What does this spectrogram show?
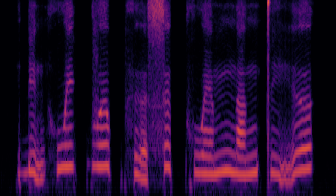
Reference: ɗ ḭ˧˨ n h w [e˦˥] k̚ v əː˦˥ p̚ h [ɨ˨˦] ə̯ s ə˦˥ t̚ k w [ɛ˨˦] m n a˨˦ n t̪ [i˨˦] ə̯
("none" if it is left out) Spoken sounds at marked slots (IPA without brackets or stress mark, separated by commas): e˦˥, ɨ̰˧˨, ɛ˨˦, ḭ˧˥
